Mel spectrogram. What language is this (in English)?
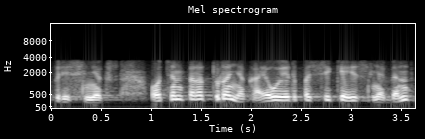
Lithuanian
